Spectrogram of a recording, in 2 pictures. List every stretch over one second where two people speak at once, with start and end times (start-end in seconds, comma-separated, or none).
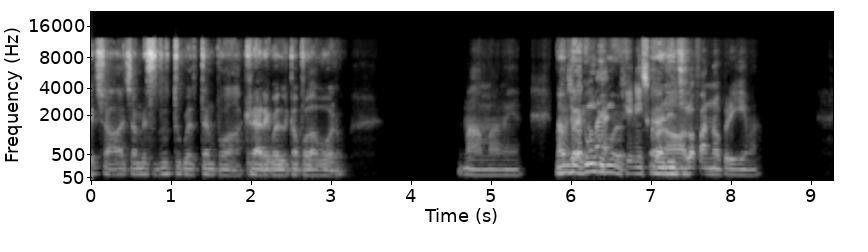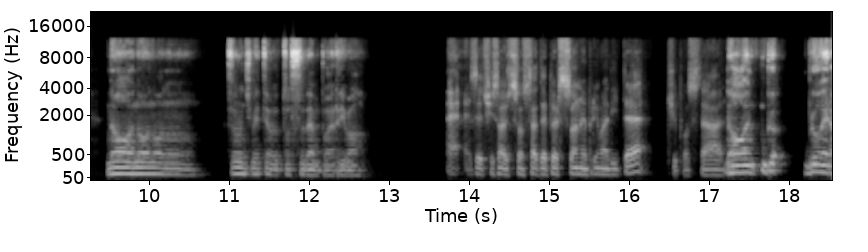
5.8-7.5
